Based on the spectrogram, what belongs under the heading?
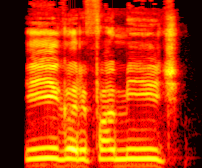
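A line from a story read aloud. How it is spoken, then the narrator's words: Howling again. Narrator (Russian): снова взвыл я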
